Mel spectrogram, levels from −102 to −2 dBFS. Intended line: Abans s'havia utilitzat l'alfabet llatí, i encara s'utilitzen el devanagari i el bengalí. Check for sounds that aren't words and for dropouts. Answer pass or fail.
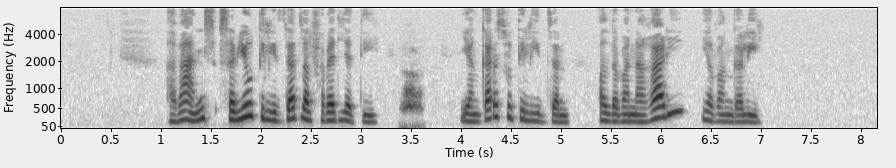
fail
